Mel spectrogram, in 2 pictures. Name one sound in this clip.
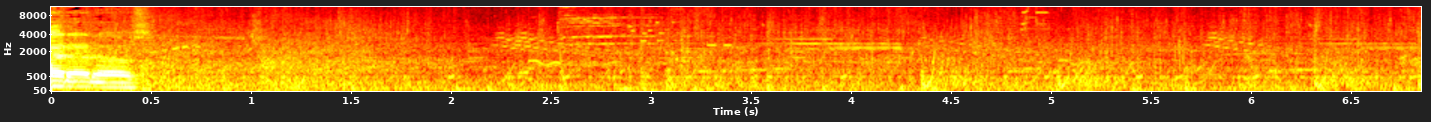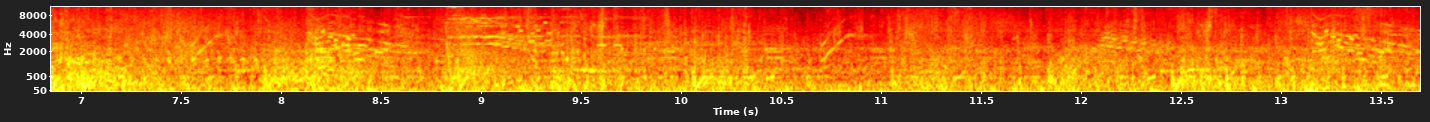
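Paint sprays and splatters in quick wet bursts.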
